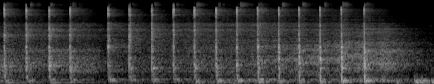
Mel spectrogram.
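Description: A hammer strikes a wood chisel again and again, cutting a half-lap joint into a wooden beam for a batting cage. About sixteen sharp, evenly spaced knocks ring close and loud, the last few softening toward the end.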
